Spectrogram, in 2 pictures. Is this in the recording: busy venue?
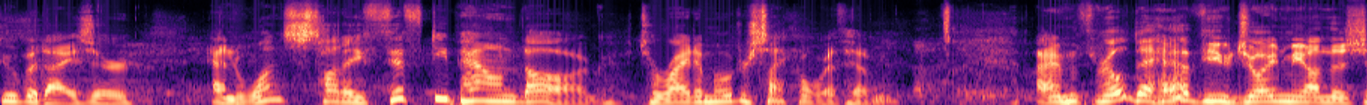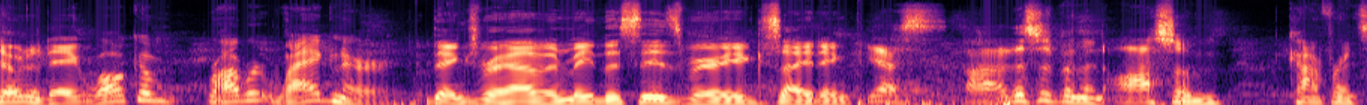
yes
